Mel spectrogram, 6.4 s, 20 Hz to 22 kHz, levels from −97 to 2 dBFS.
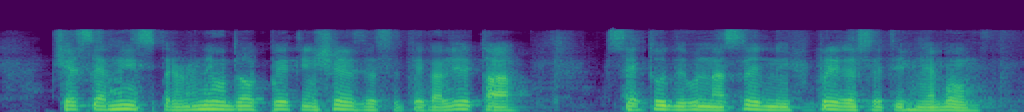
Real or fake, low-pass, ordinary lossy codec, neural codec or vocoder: fake; 7.2 kHz; AAC, 32 kbps; codec, 16 kHz in and 24 kHz out, 0.6 kbps, FireRedTTS-2 codec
